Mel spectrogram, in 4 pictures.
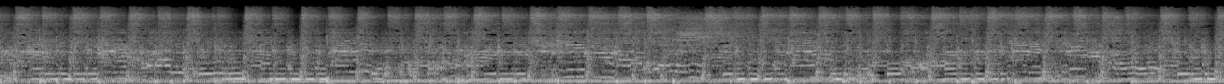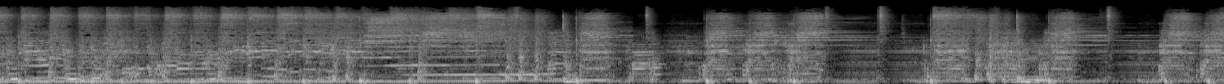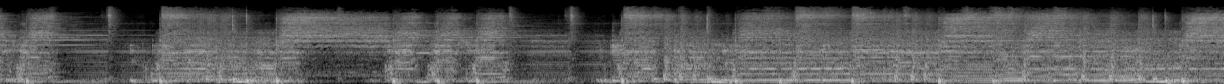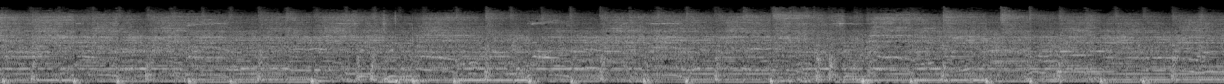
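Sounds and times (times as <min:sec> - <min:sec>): rock band playing live: 0:00.0 - 0:48.9
band accented hits: 0:28.3 - 0:48.9.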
